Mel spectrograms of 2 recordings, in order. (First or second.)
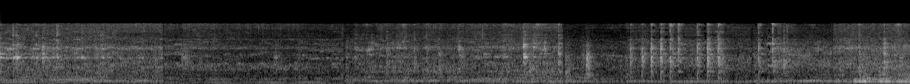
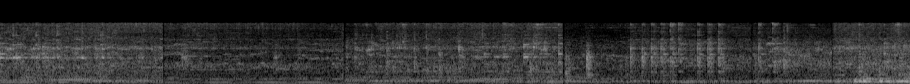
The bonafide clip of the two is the second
